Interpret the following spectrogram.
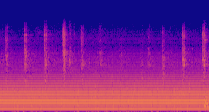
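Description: Steady electrical mains hum, a buzzy drone with many overtones, picked up by the recording, with a few faint ticks.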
